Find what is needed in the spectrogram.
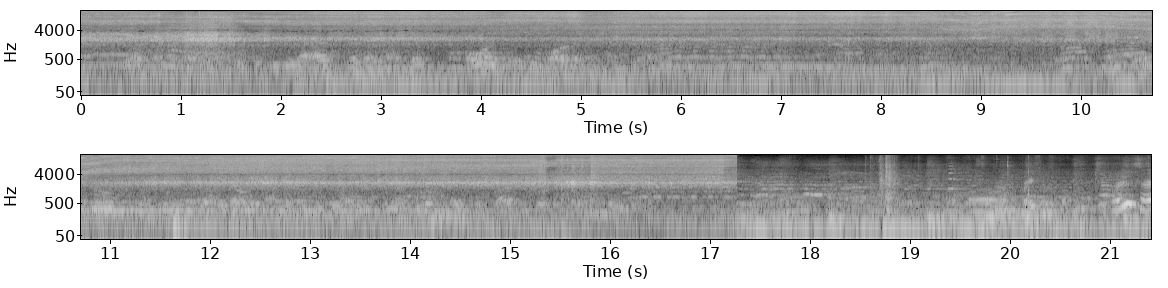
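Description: Dental saliva ejector suction running, a steady high hiss, keeping the teeth dry while braces are bonded. It cuts off suddenly about three seconds before the end.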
